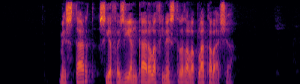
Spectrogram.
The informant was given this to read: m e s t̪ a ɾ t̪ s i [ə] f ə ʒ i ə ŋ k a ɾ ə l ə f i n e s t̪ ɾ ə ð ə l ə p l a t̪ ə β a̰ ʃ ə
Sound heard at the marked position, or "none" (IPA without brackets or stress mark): ə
